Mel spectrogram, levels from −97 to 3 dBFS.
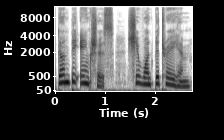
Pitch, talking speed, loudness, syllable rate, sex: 220 Hz, 155 wpm, -16 LUFS, 3.7 syllables/s, female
